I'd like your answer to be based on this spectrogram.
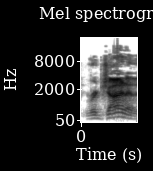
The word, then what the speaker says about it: Regina: I said Regina, the city that rhymes with fun.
